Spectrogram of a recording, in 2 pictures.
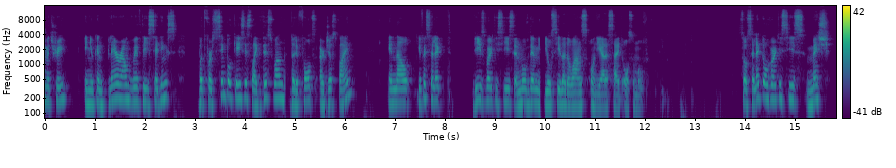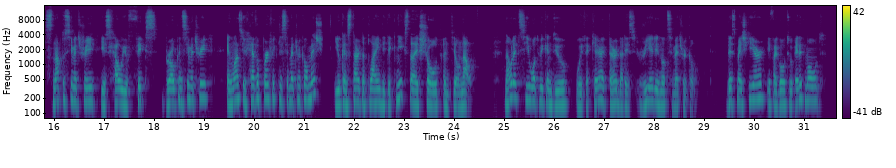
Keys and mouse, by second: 6.5 middle click, 7.1 middle click, 7.4 shift+middle click, 8.0 z, 8.6 g, 9.8 click, 10.2 g, 12.0 click, 12.4 shift+middle click, 13.0 shift+middle click, 14.1 a, 15.0-16.9 right drag, 29.2 Tab, 30.4 click.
